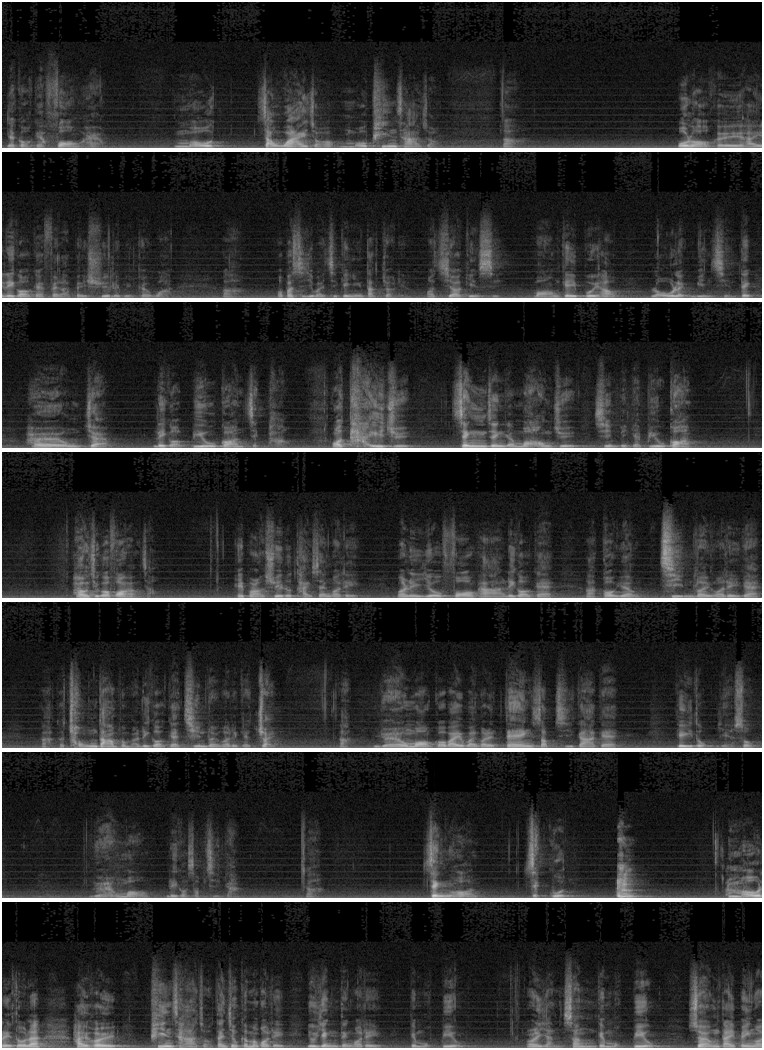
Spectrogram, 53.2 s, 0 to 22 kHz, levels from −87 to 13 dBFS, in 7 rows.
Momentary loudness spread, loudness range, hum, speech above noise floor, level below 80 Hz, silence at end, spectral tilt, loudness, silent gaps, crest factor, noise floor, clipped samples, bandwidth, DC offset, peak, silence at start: 19 LU; 9 LU; none; 24 dB; -50 dBFS; 0 s; -4 dB/octave; -23 LUFS; none; 24 dB; -47 dBFS; under 0.1%; over 20 kHz; under 0.1%; 0 dBFS; 0.05 s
